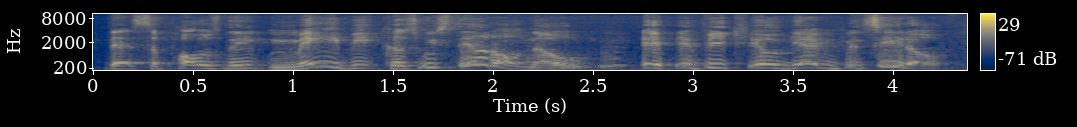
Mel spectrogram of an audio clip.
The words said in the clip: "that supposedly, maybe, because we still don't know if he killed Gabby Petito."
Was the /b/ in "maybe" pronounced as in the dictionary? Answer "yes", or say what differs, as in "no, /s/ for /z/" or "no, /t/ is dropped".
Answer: no, /b/ is dropped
